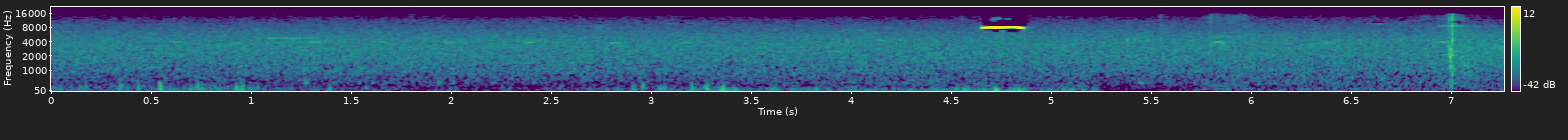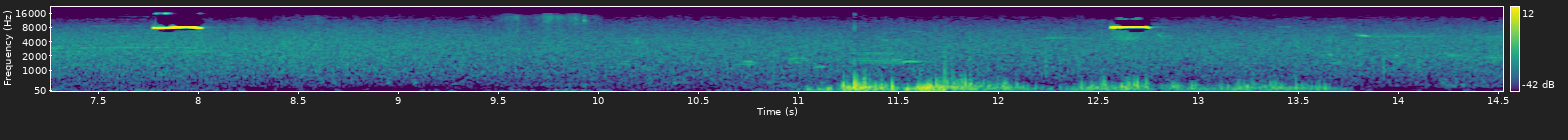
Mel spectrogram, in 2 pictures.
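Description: Three short, high-pitched chirps a few seconds apart from an animal, over a quiet outdoor background. A stretch of low rumbling noise comes in toward the end.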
